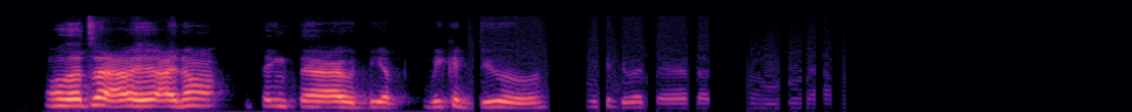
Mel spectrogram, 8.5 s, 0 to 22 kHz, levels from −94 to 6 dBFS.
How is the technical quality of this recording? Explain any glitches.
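The fade-out on this speech clip suffers from truncation distortion. From 3.5 s to the end at 8.49 s, the level stage keeps too few bits without dither, consistent with a 9-bit word length. The waveform collapses into coarse steps, and from 4.43 s onward the tail turns gritty.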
